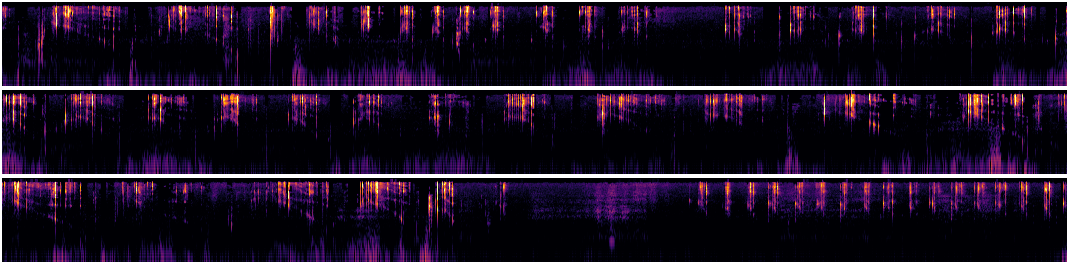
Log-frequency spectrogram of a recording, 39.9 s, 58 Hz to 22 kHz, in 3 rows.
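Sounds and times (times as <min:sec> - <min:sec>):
heavy breathing: 0:00.0 - 0:11.7, 0:16.2 - 0:20.5, 0:30.3 - 0:35.1, 0:36.0 - 0:39.9
wet mouth clicks and smacks: 0:00.0 - 0:33.0, 0:35.2 - 0:39.9.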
